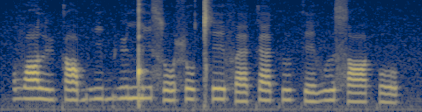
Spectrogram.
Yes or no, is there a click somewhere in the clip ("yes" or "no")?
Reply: yes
